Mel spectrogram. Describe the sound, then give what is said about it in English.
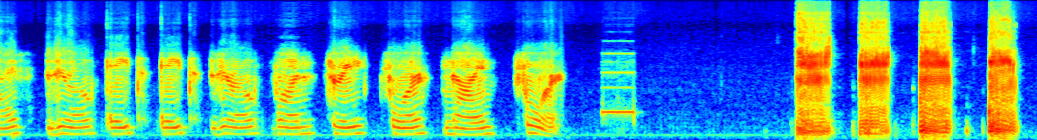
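A recorded voicemail greeting speaks in short phrases, then a single beep sounds. After a brief silence, four loud, raspy fart noises blast out in quick succession, left as a voicemail message after phoning a number. “It's always funny when you just get a message and you open it up, it just farts.”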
